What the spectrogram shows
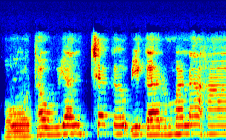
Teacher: ಚ ಇಸ್ ಅಲ್ಪಪ್ರಾಣ ಬೋಧ is ಮಹಾಪ್ರಾಣ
